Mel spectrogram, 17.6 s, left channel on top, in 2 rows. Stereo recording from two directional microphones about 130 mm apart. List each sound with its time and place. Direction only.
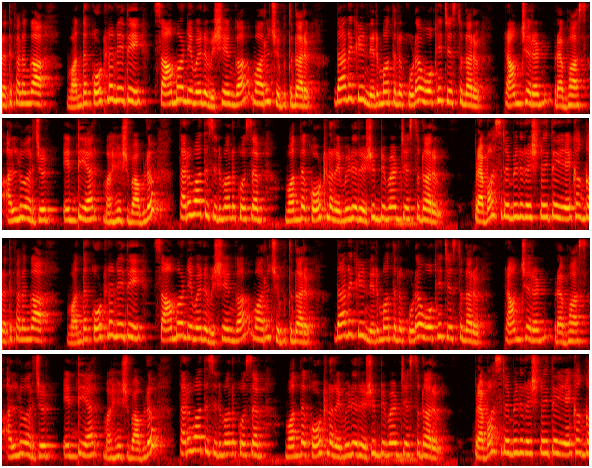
0.0 s a woman's voice: 20° left (ahead or behind)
